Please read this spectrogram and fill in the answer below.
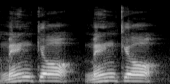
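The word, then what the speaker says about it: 免許: 맹껴. 뒷글자가 역자라 전염병 역자인데요. 면역력입니다.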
